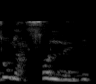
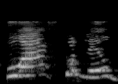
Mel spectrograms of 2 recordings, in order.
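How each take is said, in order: First: Said in the usual way. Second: Louder, drawn-out scolding; loud slow scold. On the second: Acted. Scolding someone for being late, louder and slower. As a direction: stretch out the scolding words.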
